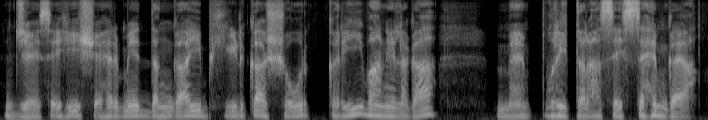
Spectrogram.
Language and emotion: Hindi, fearful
